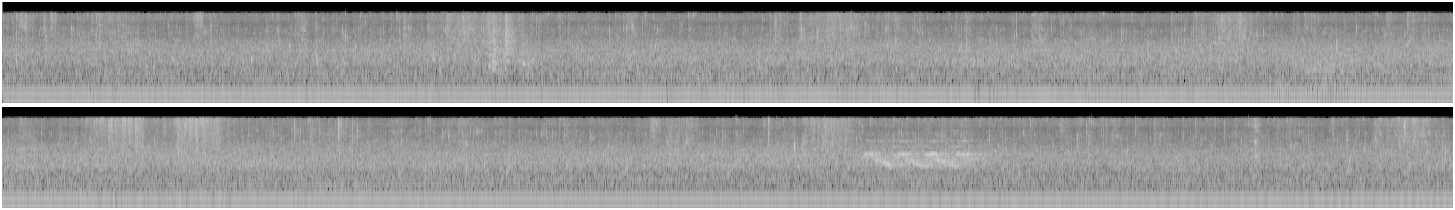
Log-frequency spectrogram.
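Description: Steady trickling, splashing pool water over a constant low hum, with a few sharp splashes as a dog snaps at and dips its head into the water. A brief run of short chirps comes near the end.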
